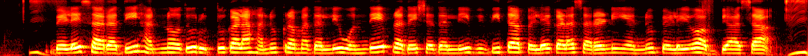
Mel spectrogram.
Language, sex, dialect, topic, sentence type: Kannada, female, Mysore Kannada, agriculture, statement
